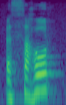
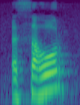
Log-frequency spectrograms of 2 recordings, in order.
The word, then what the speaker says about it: es-sahur: Es-sahur. Eğer o sin harfini ötreli, dammeli okuduğumuz zaman başka bir manaya geliyor. Es-suhur. Es-sahur ve es-suhur.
